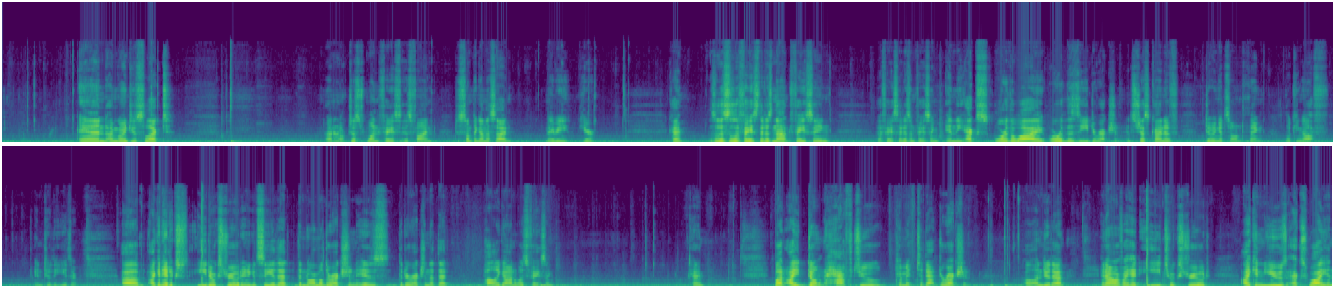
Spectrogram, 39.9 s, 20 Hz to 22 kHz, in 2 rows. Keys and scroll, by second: 23.0 e, 35.0 ctrl+z, 37.1 e.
